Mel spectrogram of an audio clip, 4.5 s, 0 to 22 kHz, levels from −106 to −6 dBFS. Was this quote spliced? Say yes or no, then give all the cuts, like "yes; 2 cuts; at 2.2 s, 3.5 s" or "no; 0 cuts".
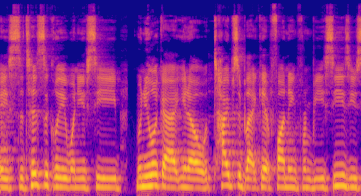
yes; 3 cuts; at 1.6 s, 2.6 s, 3.1 s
